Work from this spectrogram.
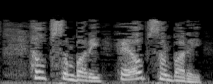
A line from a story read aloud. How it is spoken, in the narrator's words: squealed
